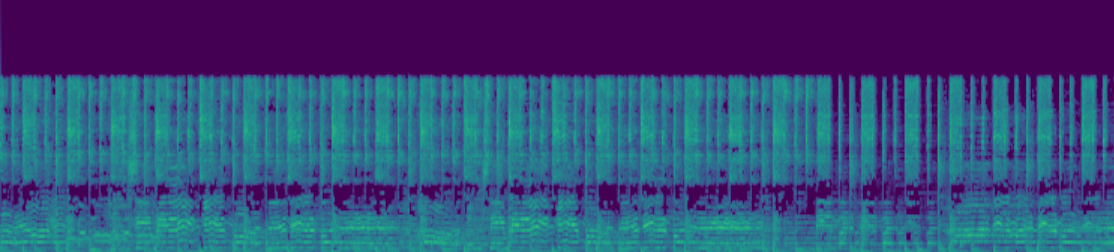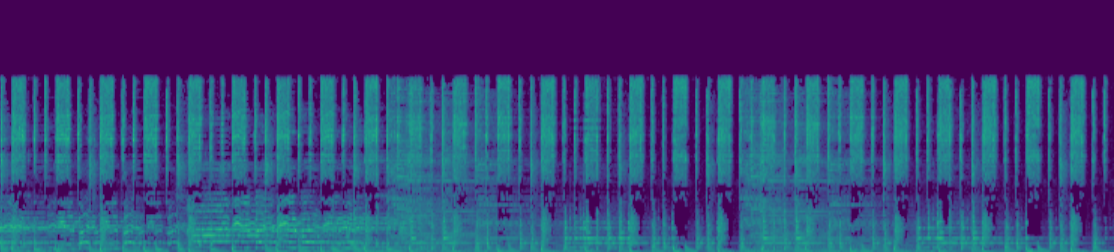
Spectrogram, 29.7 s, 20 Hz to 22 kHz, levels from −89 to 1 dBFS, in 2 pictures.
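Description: At 10.84 s a DC step occurs. The zero line of the waveform jumps suddenly to an offset of about -37 dBFS. It does not hold there. It drains away slowly, as a high-pass filter near 2 Hz pulls it back to zero. The jump itself is heard as a single low thump or click. The audio passes through it unchanged. The slow return of the offset is below hearing.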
